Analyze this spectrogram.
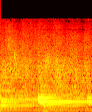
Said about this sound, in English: Welcome to the family of God. Come on now, give him a round of applause.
